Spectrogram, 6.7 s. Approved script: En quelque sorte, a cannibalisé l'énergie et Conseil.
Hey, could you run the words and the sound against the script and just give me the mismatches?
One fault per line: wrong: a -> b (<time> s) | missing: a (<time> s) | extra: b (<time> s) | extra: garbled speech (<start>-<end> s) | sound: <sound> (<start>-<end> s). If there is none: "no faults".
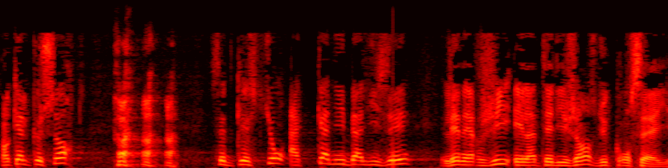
sound: laugh (1.1-1.8 s)
extra: cette question (2.1 s)
extra: l'intelligence du (5.2 s)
